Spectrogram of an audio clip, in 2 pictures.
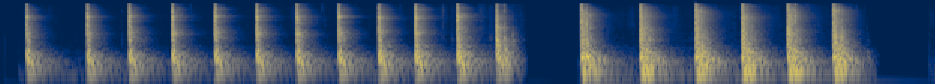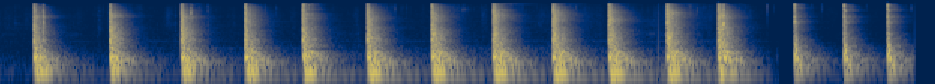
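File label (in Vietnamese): âm thanh tiếng đóng đinh trên ván gỗ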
